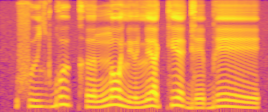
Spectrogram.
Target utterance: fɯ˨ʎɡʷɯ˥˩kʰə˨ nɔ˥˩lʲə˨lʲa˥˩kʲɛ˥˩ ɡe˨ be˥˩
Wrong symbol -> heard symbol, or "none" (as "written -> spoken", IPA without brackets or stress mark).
none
